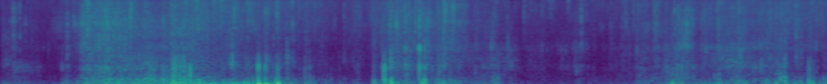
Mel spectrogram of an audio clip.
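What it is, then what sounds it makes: Vinyl-covered hard zip case. A medium red Lotte Ghana-branded hard-shell zip case with a faux-leather/vinyl covering, hollow and closed, is held upright in front of a microphone and tapped and scratched across its front face with fingertips and short nails. The sound is a run of dull, deep, muffled thumps with almost no ring, mixed with soft brushing scratches that dip into quieter stretches between bursts.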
